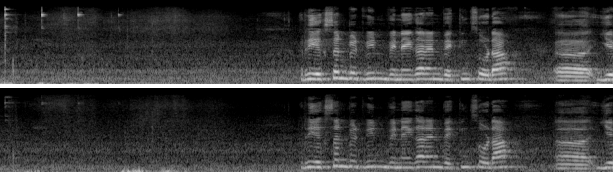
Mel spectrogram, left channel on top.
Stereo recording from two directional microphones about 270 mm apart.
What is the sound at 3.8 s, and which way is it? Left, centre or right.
Speech, right.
